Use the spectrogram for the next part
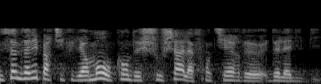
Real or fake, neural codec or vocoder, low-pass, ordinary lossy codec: real; none; 5.4 kHz; MP3, 48 kbps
